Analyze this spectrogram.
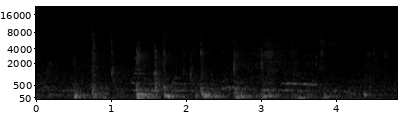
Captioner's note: footsteps approaching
